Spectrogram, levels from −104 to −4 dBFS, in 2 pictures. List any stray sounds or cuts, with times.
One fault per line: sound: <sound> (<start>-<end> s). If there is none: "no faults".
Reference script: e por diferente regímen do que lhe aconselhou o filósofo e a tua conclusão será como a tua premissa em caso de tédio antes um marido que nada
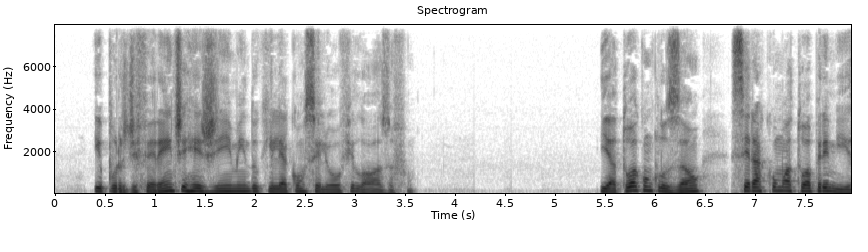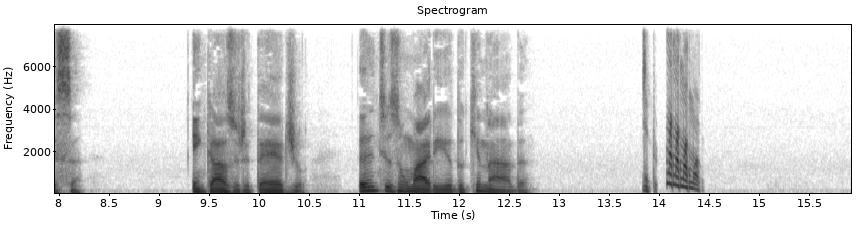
sound: chirp (13.8-14.5 s)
